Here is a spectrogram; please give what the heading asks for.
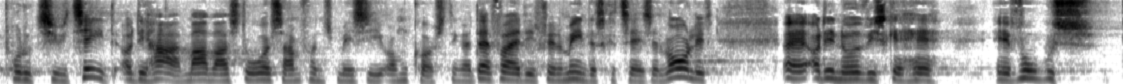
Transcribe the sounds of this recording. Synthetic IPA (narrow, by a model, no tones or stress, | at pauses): pʰʁo̝ɾ̥uɡ̥̚t͡sʰiʋit͡sʰe̝̰ːd̥ɒ̽d̥e̝ɦɑ̈mɑ̈ːð̩ˠmɑ̈ːð̞̩ˠsd̥o̝ːɐsɑ̈mfɔ̽n̰smesiəɒ̽mkʰɒ̽sd̥ne̝ŋɐd̥æɐfɒ̽æɐɾe̝eːd̥feno̝me̝̰ːnd̥ɑ̈sɡ̥æt͡sʰɛ̰ːsælʋɒ̰ːlid̥ | ɒ̽ɾ̥e̝æɐnɔ̽ːð̞̩ˠʋisɡ̥æɦæ | fo̝ːkʰus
